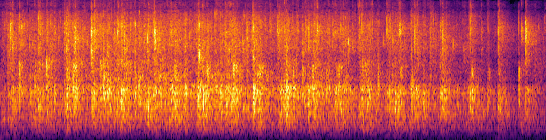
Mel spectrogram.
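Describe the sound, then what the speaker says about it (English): Dense, steady applause from a convention audience honoring an award recipient, many hands clapping together in an even roar that holds for several seconds before easing slightly. "Let's give him a round of applause."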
